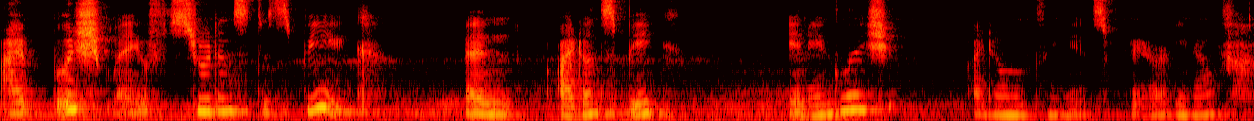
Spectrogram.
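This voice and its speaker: Over noticeable background noise, someone with a non-native accent speaks at a very slow pace with lively intonation, big swings in loudness, and long, frequent pauses. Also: woman, high pitch for a woman. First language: not English. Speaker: English teacher. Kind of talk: casual vlog monologue. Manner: halting, many fillers and restarts.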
